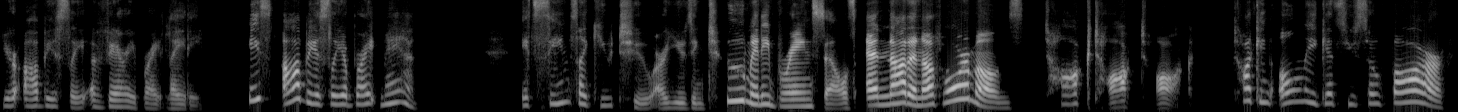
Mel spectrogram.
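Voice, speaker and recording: Recorded indoors over a video call with no room sound, a woman performs in a staged play reading as a chatty, coaxing radio call-in host and a doting, meddling mother. Her high-leaning voice is very animated, with an emphatic theatrical delivery at a measured pace and a coaxing, teasing mood.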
